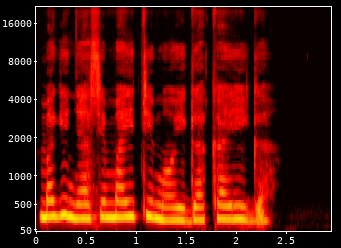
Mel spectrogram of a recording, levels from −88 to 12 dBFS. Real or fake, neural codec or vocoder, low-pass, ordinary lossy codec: fake; vocoder, 44.1 kHz, 128 mel bands, Pupu-Vocoder; none; none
